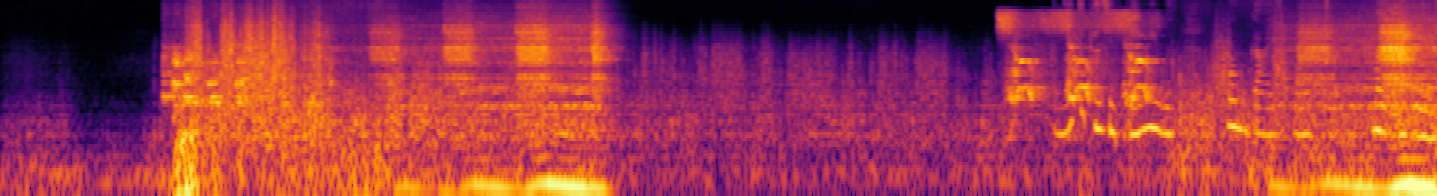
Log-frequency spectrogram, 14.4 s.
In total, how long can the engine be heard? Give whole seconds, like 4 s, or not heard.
5 s.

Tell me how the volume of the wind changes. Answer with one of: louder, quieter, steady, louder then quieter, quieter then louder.
quieter then louder.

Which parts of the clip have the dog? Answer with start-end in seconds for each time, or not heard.
1.6-3.4, 9.9-11.6.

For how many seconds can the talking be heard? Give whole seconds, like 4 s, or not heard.
4 s.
